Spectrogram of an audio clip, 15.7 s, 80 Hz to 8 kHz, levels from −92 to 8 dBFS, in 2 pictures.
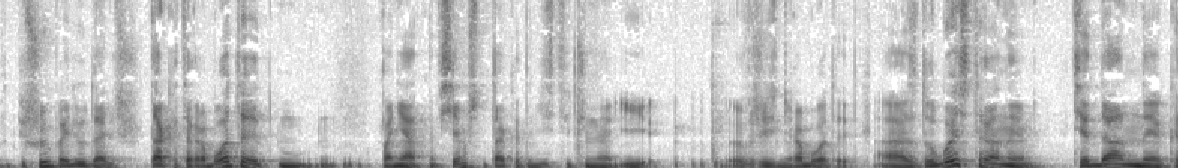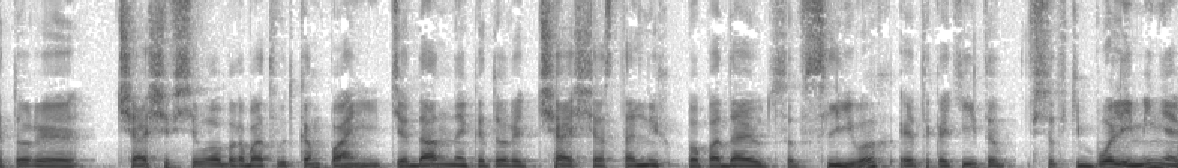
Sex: male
